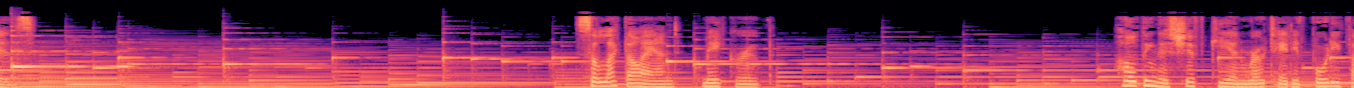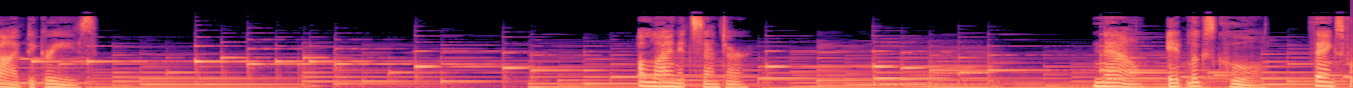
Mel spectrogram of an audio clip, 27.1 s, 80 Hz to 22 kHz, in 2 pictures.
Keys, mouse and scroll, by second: 8.8 right click, 10.0 click, 15.5-18.6 shift+drag, 22.1 click.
